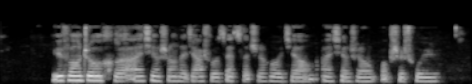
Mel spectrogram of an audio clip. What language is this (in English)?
Chinese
